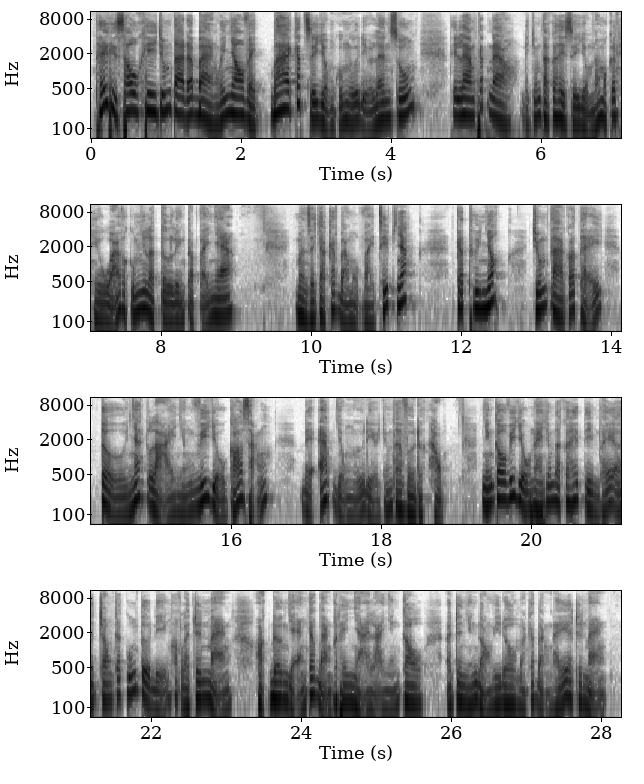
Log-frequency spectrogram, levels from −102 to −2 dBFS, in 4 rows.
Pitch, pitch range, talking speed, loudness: 130 Hz, 115-160 Hz, 260 wpm, -16 LUFS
